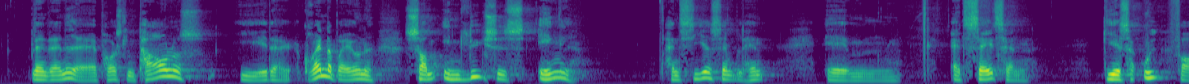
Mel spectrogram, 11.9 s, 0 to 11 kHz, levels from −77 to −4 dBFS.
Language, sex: Danish, male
